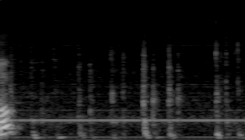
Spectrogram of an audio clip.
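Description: Computer keyboard typing: faint, irregularly spaced keystrokes as words are typed.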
